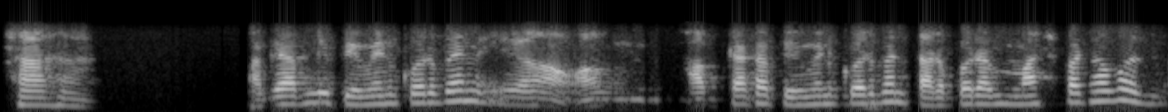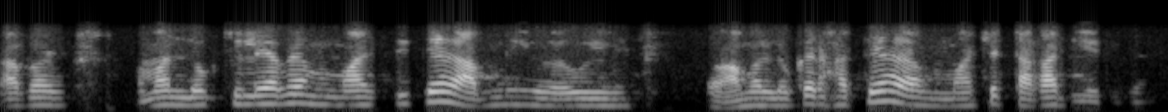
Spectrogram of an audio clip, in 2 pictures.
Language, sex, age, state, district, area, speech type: Bengali, male, 18-30, West Bengal, Paschim Medinipur, rural, conversation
